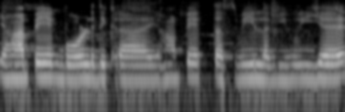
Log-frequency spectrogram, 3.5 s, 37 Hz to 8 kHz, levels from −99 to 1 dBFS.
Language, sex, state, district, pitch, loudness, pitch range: Hindi, female, Uttar Pradesh, Jyotiba Phule Nagar, 185 Hz, -38 LUFS, 180-185 Hz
